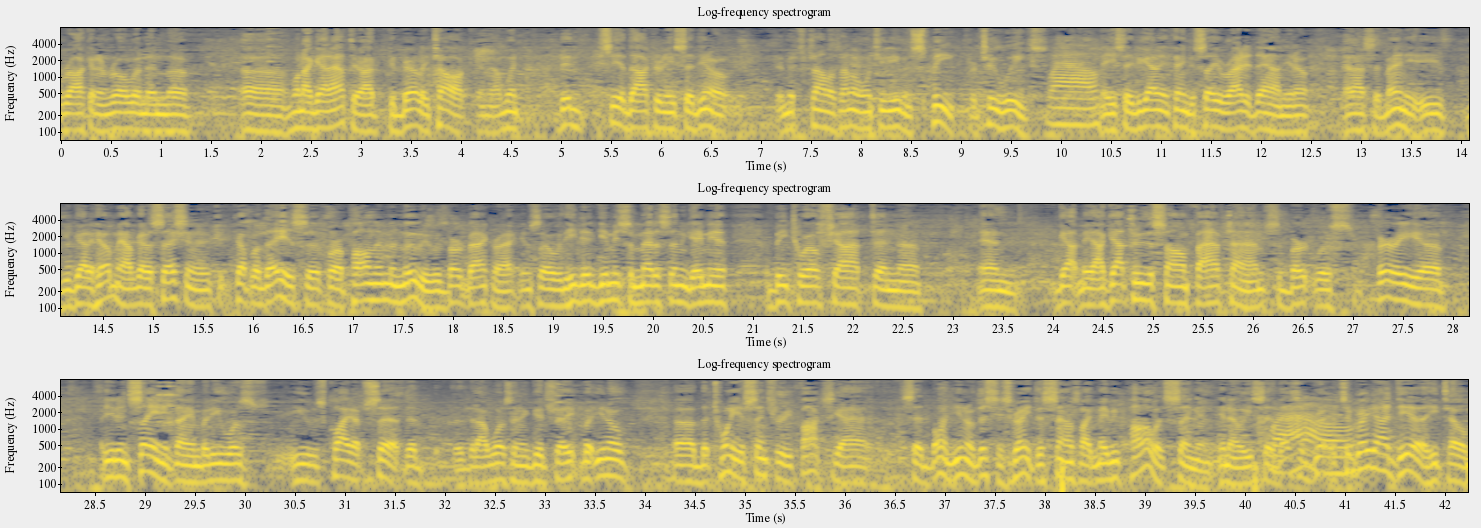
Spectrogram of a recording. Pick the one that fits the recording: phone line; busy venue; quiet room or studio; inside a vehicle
busy venue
